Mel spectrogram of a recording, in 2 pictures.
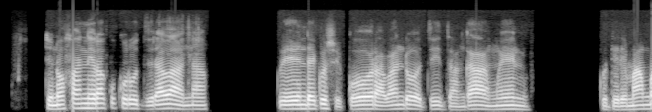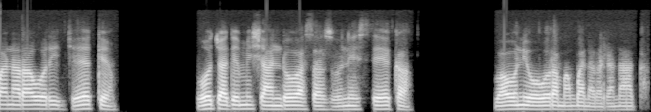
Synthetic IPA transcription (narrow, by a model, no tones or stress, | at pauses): tino̞faniɾakukuɾud͡ziɾaʋana | kuendekuʐiko̞ɾaʋando̞d͡zid͡zaŋɡaːmwe̞ni | kutiɾimamwanaɾawo̞ɾid͡ʒe̞ke | ʋot͡ʃak̬e̞miʃando̞ʋasazo̞ne̞se̞ːka | ʋaoneooɾamamwanaɾakanaːkḁ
